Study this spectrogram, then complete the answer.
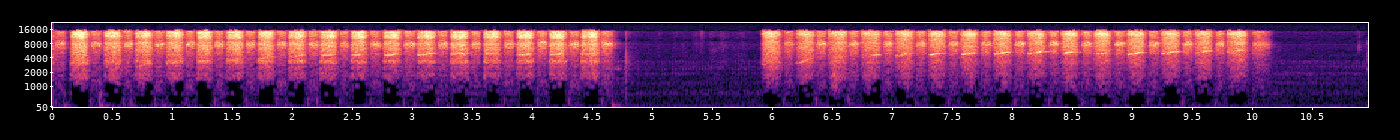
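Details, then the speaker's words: ASUS GX531G laptop fan, reported rumbling, being spun by blown air during cleaning: rough, scratchy grumbly whirring pulses about four per second; possibly a worn bearing, not confirmed. "yeah i don't know if you heard that but it was making a grumbly sound so let's try this fan too see if there's anything weird with this"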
